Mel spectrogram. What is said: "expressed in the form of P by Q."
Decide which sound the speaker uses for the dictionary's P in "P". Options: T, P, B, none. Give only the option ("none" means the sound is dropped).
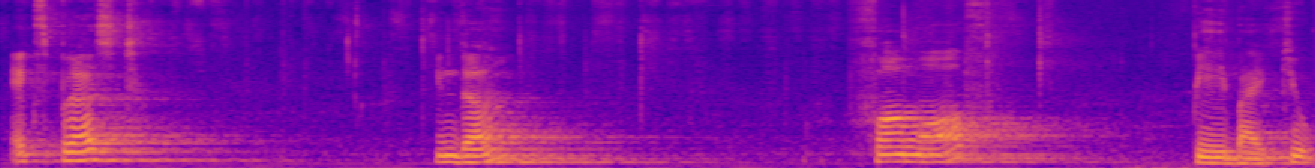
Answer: P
